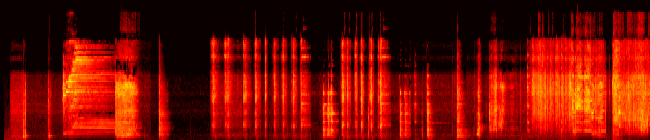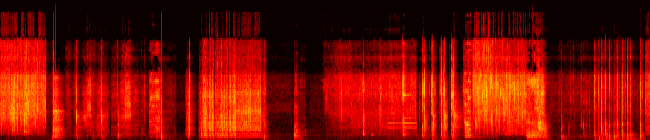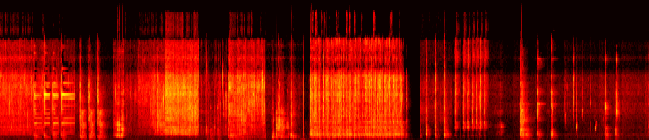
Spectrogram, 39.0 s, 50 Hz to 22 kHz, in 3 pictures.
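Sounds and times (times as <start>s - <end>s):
hissing sizzle: 12.4s - 14.0s, 19.5s - 21.0s, 22.4s - 23.6s, 25.9s - 26.8s.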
